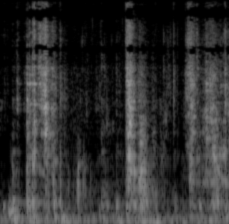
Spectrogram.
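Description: A perforated metal spoon stirring and scraping through chicken pieces in thick yogurt gravy in a pressure cooker, in a few wet scraping strokes.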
